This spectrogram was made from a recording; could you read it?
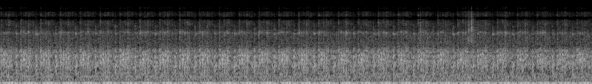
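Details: Scania DC16 16-litre V8 diesel (500 hp, from an R500 truck, 1.6 million km) idling just after rebuild and first start: a steady low rumble with even firing and no knocks or misses, a smooth, healthy idle.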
